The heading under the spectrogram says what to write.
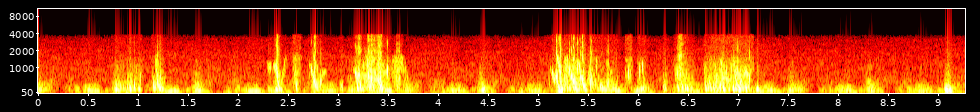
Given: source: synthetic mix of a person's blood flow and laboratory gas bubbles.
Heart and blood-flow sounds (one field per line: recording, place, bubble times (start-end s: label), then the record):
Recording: Doppler ultrasound of blood flow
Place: precordium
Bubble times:
0.75-1.05 s: bubbles
1.12-1.30 s: bubbles
2.28-2.49 s: bubbles
2.53-2.65 s: bubbles
2.69-2.88 s: bubbles
3.00-3.06 s: bubbles
3.14-3.70 s: bubbles
5.10-5.80 s: bubbles
5.87-5.94 s: bubbles
5.98-6.08 s: bubbles
6.23-6.30 s: bubbles
6.34-6.56 s: bubbles
6.64-7.25 s: bubbles
From the record:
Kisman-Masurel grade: 223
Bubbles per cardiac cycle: several, 3 to 8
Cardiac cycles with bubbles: 10 to 50%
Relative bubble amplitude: loud (0.450 to 0.775)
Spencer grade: 2 (many but less than half of the cardiac periods contain bubble signals, singularly or in groups)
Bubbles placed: anywhere in the cardiac cycle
